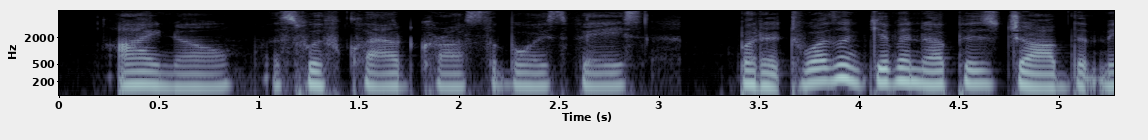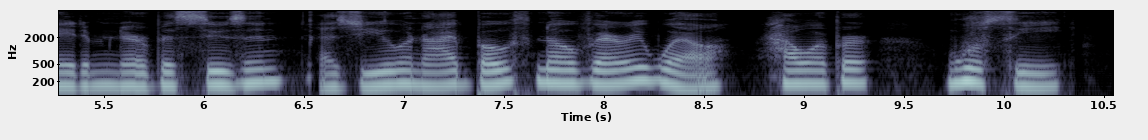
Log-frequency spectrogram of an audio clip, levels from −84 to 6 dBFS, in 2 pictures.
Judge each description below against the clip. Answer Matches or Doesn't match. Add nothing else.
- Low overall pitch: Doesn't match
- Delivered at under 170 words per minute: Doesn't match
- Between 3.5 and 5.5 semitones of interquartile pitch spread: Doesn't match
